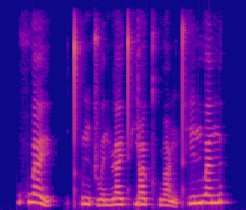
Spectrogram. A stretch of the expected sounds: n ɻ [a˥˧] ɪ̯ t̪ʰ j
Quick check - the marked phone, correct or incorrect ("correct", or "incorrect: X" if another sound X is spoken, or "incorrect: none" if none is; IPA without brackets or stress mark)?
correct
